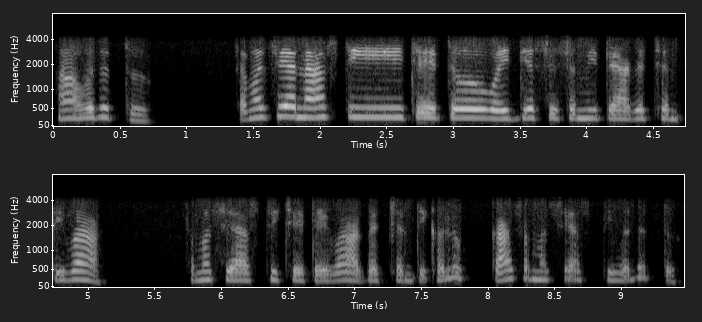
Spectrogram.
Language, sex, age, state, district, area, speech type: Sanskrit, female, 45-60, Karnataka, Uttara Kannada, urban, conversation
